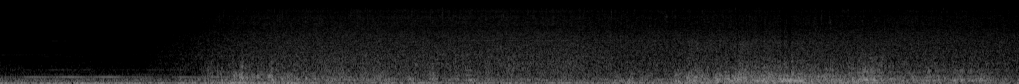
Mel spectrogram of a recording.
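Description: Rain falling in a thunderstorm, with thunder rumbling low underneath. The hiss of the rain comes in about a second and a half in, and the rumble swells twice, the second time near the end.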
